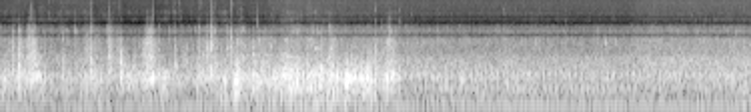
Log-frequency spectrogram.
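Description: Wind buffeting the microphone over the rush of water along the hull of a sailboat under sail. It is gusty and louder for about the first four seconds, then settles to a quieter, steadier hiss.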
